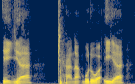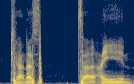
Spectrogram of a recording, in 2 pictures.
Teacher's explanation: terlalu berlebihan dalam mengeluarkan aliran nafas ketika mengucapkan huruf kaf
